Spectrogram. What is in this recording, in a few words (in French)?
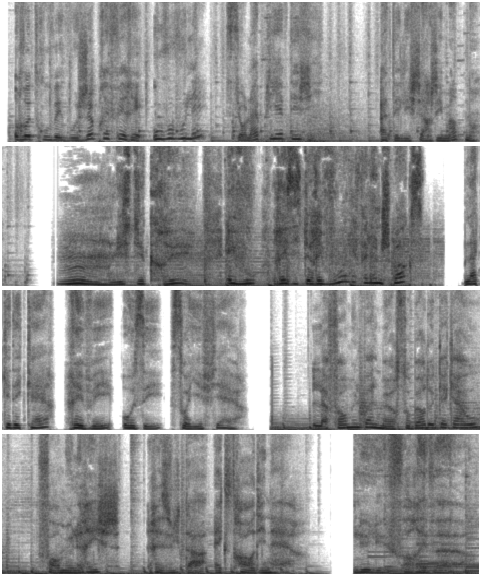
Signature voix jeune femme ados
